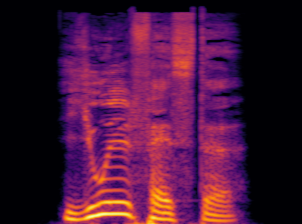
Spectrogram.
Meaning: nominative/accusative/genitive plural of Julfest
- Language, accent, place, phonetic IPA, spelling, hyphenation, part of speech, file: German, Germany, Berlin, [ˈjuːlˌfɛstə], Julfeste, Jul‧fes‧te, noun, De-Julfeste.ogg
